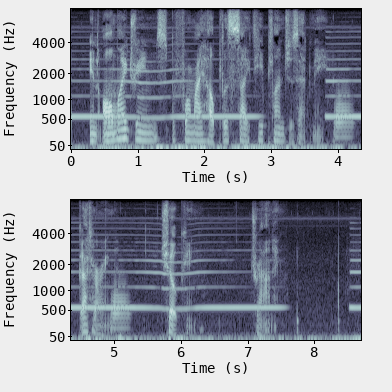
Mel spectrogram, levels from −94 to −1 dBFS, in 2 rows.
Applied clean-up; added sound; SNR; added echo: none; Brass instrument + Wind instrument, woodwind instrument; 4 dB; none.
